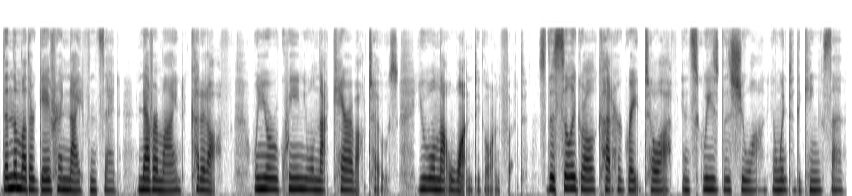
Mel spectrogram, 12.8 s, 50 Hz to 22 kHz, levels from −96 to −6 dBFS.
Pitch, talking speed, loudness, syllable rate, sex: 195 Hz, 245 wpm, -21 LUFS, 5.4 syllables/s, female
